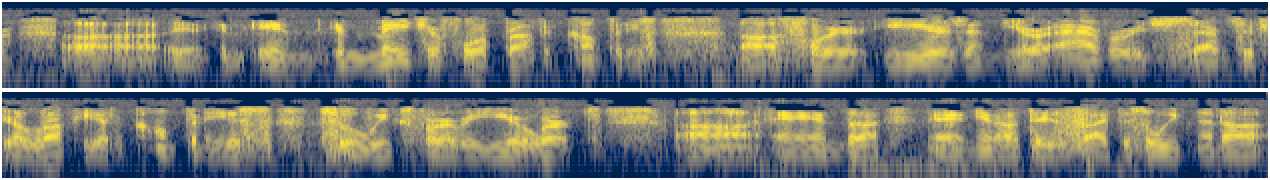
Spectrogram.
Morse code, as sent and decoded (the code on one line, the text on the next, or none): none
